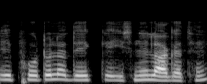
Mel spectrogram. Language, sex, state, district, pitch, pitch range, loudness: Chhattisgarhi, male, Chhattisgarh, Raigarh, 205 Hz, 195-215 Hz, -17 LUFS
